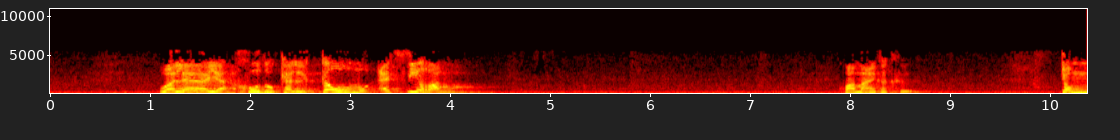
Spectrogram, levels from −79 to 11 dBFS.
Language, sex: Thai, male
